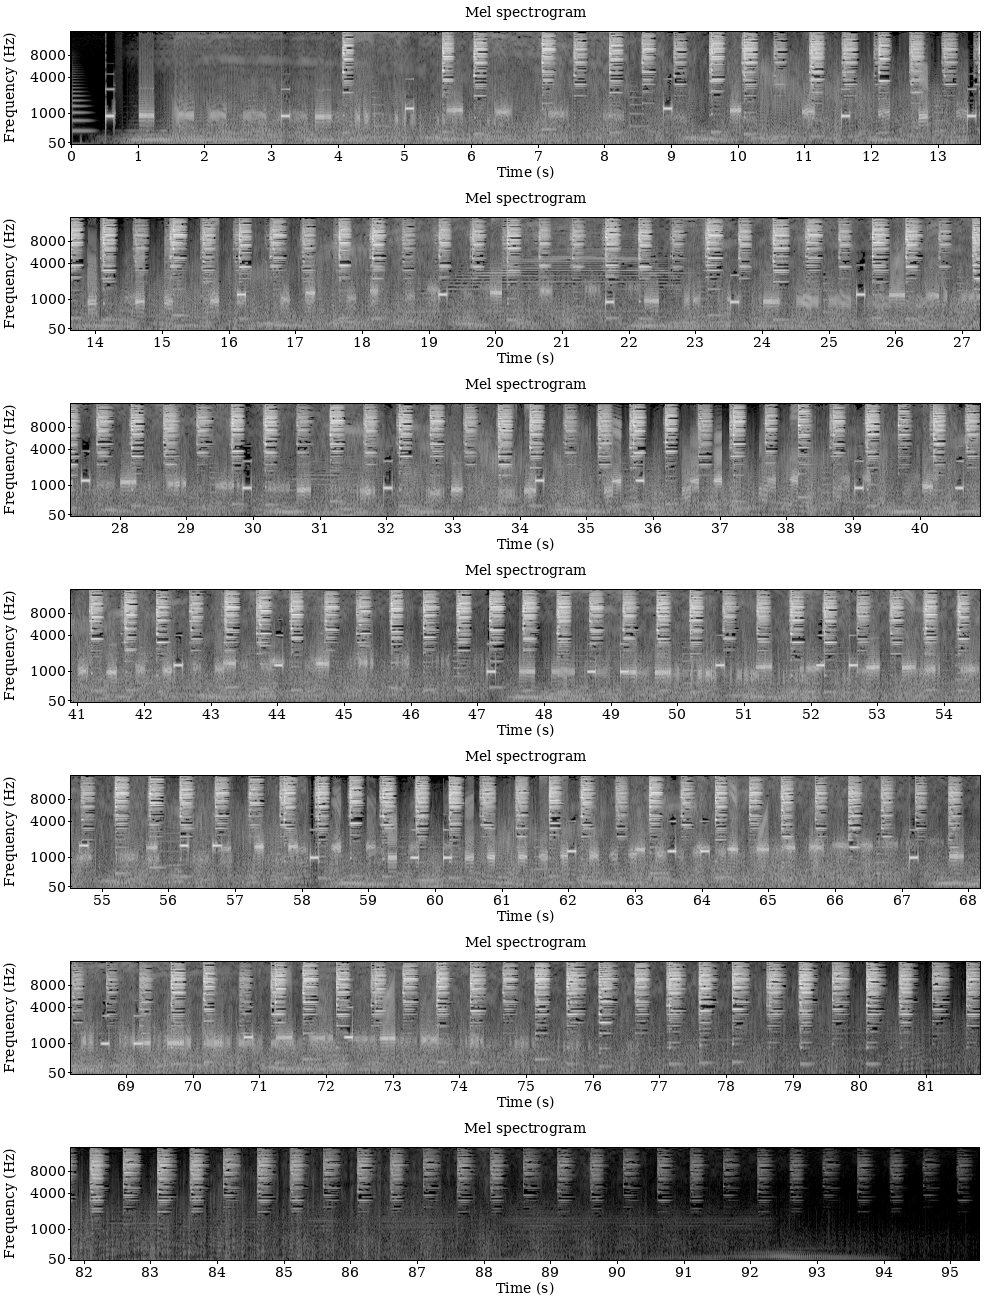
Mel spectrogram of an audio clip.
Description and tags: Dial Error
noise, VST, glitch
